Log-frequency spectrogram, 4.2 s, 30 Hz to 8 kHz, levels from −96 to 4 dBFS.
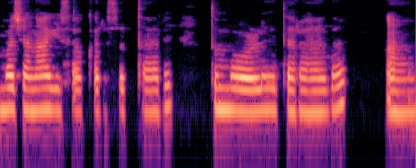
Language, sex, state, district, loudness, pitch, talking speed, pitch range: Kannada, female, Karnataka, Dharwad, -17 LUFS, 205 Hz, 85 wpm, 200-215 Hz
